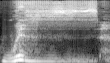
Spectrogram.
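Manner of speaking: usual speaking voice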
